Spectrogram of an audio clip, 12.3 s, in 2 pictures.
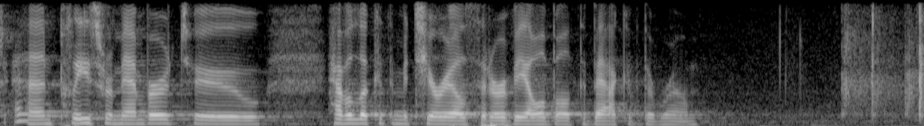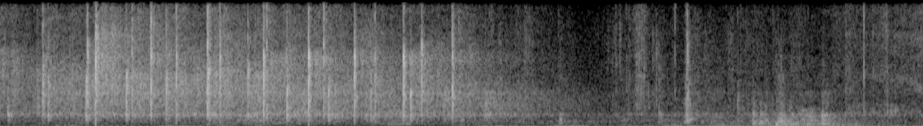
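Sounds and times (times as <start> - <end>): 
speech: 0.0 - 4.8
applause for a panel: 5.6 - 9.8.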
